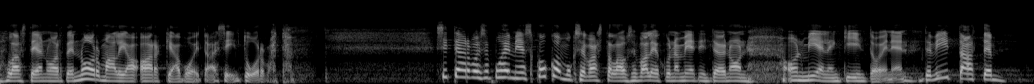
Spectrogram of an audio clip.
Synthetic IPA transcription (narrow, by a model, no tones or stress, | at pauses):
lɑst̪ejɑnuort̪ennormɑːliɑʔɑrkiɑ̰ʋo̞̰jt̪ɑ̰isḭːnt̪ṵrʋɑt̪ɑ̥ | sit̪ːeɑrʋoisɑpuhemːiesko̞ko̞mukseʋɑst̪ɑlɑws̬eʋɑliokunːɑmmiet̪int̪øːnononmieleŋkiːnt̪o̞̰inḛnt̪eʋiːt̪ːɑːt̪ːe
